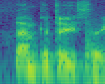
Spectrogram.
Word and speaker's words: Lampedusa: And first of all, how do you pronounce the last track, Lampedusa? Lampedusa, yeah.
